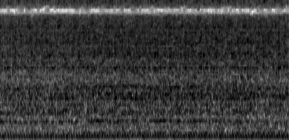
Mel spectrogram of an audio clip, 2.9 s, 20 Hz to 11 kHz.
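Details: 1989 Jeep Cherokee XJ after replacing the ethanol-damaged in-tank fuel pump and line, cold start with fuel pressure restored: low steady even idle, no stumble or misfire; runs smoothly.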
